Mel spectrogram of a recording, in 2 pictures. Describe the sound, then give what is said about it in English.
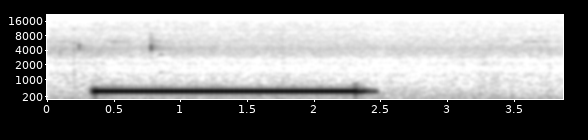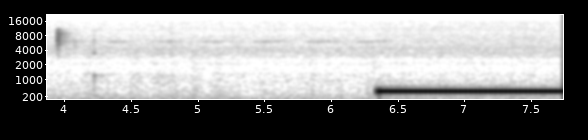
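A telephone ringback tone from an unanswered outgoing call: a steady low tone lasts about two seconds. A silence of about four seconds follows, broken by one tiny click, then the tone returns. “If you're listening in West Palm Beach, pick up right now, okay? Maybe somebody was just calling and they got the wrong number or something. We'll have to call them back. They don't even have an answer machine.”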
